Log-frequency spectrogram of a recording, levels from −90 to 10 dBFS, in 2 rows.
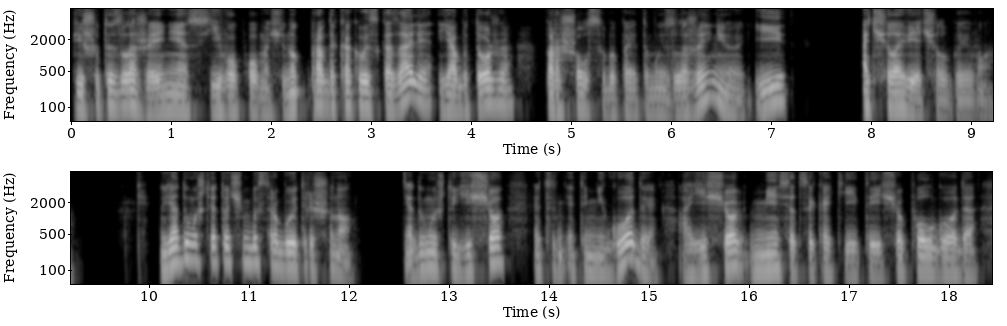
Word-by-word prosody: пишут 95 +3 -2
изложения 90 -5 +2
с 85 +1 -4
его 85 0 -1
помощью. - - -3
Но, 100 - +3
вот 100 - -20
правда, 105 -2 +4
как 105 0 0
вы 105 -1 +6
сказали, 115 - +3
я 90 0 +3
бы 85 +1 -6
тоже 115 +3 +3 0.3
прошелся 95 -3 +1
бы - - -4
по - - -7
этому 75 +1 -7
изложению 80 - -2
и 125 +7 0 0.7
очеловечил 95 -8 +2
бы - - -7
его. 65 -2 -11 0.8
Но 105 - -5
я 135 - +6
думаю, 160 +2 +1
что 145 - 0
это 145 0 -1
очень 145 0 -3
быстро 135 -4 -1
будет 115 -1 +3
решено. - - -5 0.5
Я - - -2
думаю, 110 +1 -2
что 105 - -6
еще 100 +9 +3 0.3
это - - -10
это - - -10
не 90 -1 -6
годы, 85 - +2 0.2
а 80 - -8
еще 95 +8 +3
месяцы 100 +1 -3
какие-то, 80 0 -6
еще 80 - -1
полгода, 85 -4 0
100 Hz, 150 wpm, -27 LUFS, 85-115 Hz, 0.8 s, вы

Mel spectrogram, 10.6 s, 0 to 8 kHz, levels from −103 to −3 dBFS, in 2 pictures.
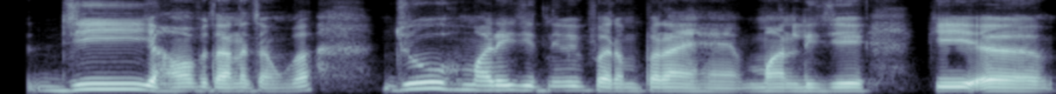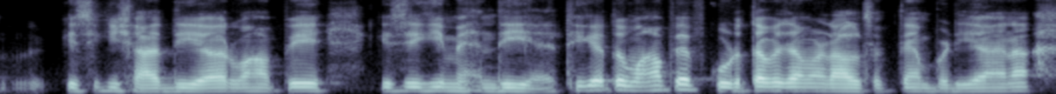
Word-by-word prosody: जी। 165 +6 +2
हाँ, 115 -4 +3
मैं 125 - +2
बताना 120 -1 +2
चाहूँगा 110 +4 -3 0.4
जो 185 +6 +2
हमारी 150 -2 +1
जितनी 135 -2 -4
भी 135 - -2
परंपराएँ 115 -2 +1
हैं, 105 -1 -6
मान 115 0 +1
लीजिए 115 +1 0 0.3
कि 125 0 +4
अ, - - +5 0.7
किसी 115 +1 -5
की 115 - -6
शादी 105 0 0
है 110 - +3
और 110 0 +2
वहाँ 110 0 -1
पे 120 0 +2 0.3
किसी 120 +1 -3
की 120 - -2
मेहंदी 110 0 -3
है, 95 0 -8
ठीक 135 - -6
है, 145 - +5
तो 150 -1 +2
वहाँ 135 +2 +1
पे - - +3
आप 160 - -2
कुर्ता-पजामा 125 0 +2
डाल 115 -1 +4
सकते 110 +2 -8
हैं 110 -2 -3
बढ़िया 110 +1 -3
है 115 - -2
ना, 120 +1 -1
120 Hz, 220 wpm, -26 LUFS, 110-130 Hz, 0.7 s, अ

